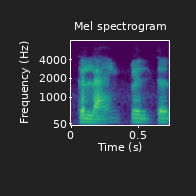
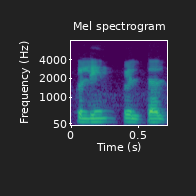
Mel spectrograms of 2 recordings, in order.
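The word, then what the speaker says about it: Klinefelter: अब आता है क्लाइन फिल्टर भी बोल सकते हो, क्लीन फिल्टर भी बोल सकते हो। Depends on your pronunciation.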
